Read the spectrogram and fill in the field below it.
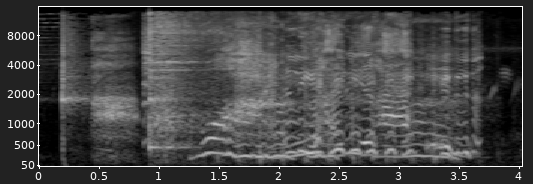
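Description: A young boy speaks cheerfully.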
